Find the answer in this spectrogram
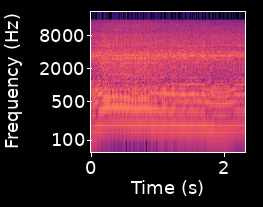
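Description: Petrol chainsaw revved up and running at high speed with a steady, high-pitched note. Near the end the pitch dips slightly as the chain bites into a fallen tree trunk.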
